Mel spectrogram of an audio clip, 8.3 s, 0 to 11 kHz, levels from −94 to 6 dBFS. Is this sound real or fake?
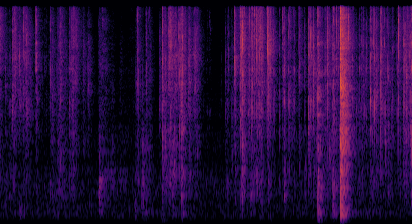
real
